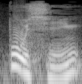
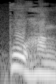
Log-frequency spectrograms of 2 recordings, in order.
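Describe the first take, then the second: First: The second syllable is pronounced xing. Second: The second syllable is pronounced hang. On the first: The speaker calls it right. "어머니가 안 돼 그러면 뿌싱 이렇게 하죠" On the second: The speaker calls it wrong. "뿌항 그러면 안 되죠"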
